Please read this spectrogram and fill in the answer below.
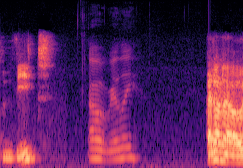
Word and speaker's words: Vite: So I think it's pronounced Veet.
